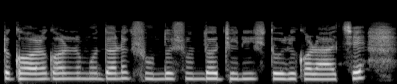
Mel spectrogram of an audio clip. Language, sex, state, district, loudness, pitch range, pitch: Bengali, female, West Bengal, North 24 Parganas, -16 LUFS, 255-265 Hz, 260 Hz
